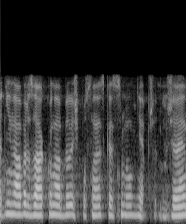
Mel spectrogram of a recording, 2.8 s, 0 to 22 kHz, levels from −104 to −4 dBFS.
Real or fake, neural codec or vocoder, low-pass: fake; vocoder, 22.05 kHz, 80 mel bands, HiFi-GAN; 5.4 kHz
